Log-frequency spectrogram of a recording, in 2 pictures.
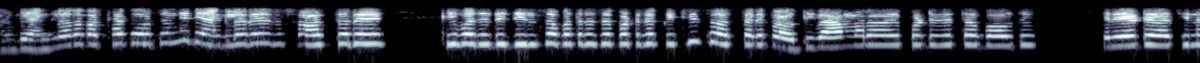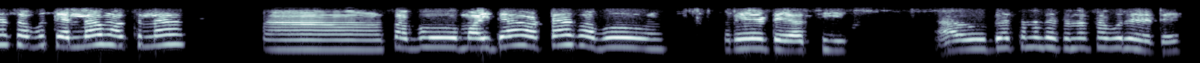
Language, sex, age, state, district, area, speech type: Odia, female, 60+, Odisha, Gajapati, rural, conversation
